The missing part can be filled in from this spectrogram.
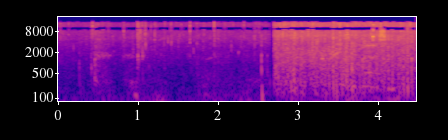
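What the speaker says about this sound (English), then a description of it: "it's all wet, it's raining," Rain patters lightly at first, then suddenly swells into a dense, steady downpour hissing on a surface close by.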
